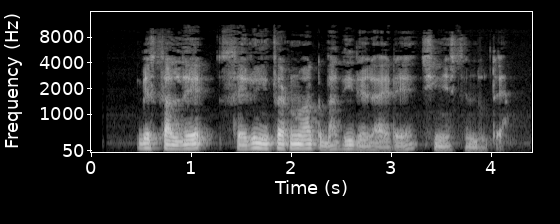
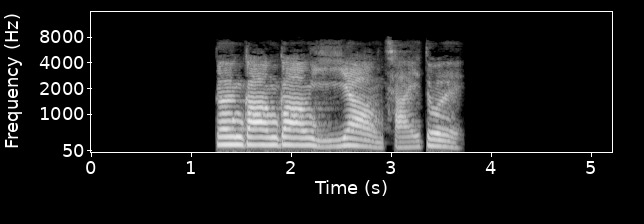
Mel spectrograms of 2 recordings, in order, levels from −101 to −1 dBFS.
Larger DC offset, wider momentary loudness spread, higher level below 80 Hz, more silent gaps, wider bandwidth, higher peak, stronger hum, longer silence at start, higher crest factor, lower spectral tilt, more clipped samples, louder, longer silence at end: neither; about the same, 14 LU vs 13 LU; about the same, -60 dBFS vs -64 dBFS; neither; first, 10 kHz vs 7.4 kHz; second, -10 dBFS vs -2 dBFS; neither; second, 0.5 s vs 1.25 s; about the same, 18 dB vs 18 dB; about the same, -6 dB/octave vs -7 dB/octave; neither; second, -29 LUFS vs -17 LUFS; second, 0.25 s vs 1.55 s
